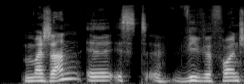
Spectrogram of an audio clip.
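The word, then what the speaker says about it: Marjane: Ich glaube, sie heißt nämlich Marjan. Du hast diesen diesen das das J viel zu deutsch ausgesprochen, Jan.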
